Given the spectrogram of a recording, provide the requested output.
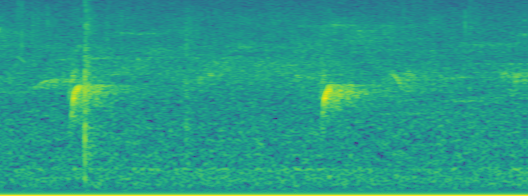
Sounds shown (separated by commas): Swainson's Thrush call, Western Tanager song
